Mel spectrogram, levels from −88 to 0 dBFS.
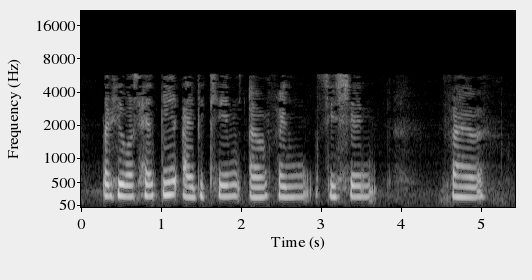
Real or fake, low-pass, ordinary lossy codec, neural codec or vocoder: fake; 7.2 kHz; MP3, 24 kbps; codec, 44.1 kHz, 3.4 kbps, Pupu-Codec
